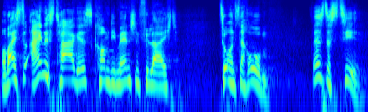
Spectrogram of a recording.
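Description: A pastor with a high, sharp-toned voice and lively intonation preaches a sermon at a moderate pace. He addresses the listener directly, offering encouragement along with humorous asides.

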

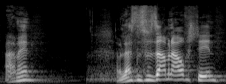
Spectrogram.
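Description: High-voiced man preaching a sermon. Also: fast talker, slight background noise. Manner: lively, emphatic preaching. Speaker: pastor. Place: church service.

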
